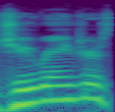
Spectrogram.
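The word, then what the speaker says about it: Zyuranger: Sorry, you said Jew Rangers. That's Jew It's Ranger. ZYU. It's ZY, but in Japanese it's like Jew Ranger.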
